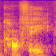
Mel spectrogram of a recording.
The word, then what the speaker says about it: Coffey: In 1932, death row gets a new inmate, a giant black man called John Coffey, spelt with a Y, not like the drink, who is brought in accused of raping and murdering 2 young girls.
